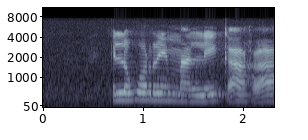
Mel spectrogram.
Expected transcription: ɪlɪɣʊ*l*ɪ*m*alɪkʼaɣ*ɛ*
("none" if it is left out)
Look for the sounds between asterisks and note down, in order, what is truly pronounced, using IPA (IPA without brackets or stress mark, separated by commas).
r, m, a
